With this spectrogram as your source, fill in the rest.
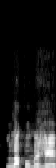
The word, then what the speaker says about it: La Pommeraye: Por exemplo, La Pommeraye, me permitam usar aí a pronúncia francesa.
